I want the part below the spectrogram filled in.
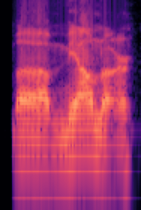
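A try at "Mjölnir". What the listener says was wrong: No, you're saying an L at the beginning. There's no L at the beginning. Mjolnir.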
